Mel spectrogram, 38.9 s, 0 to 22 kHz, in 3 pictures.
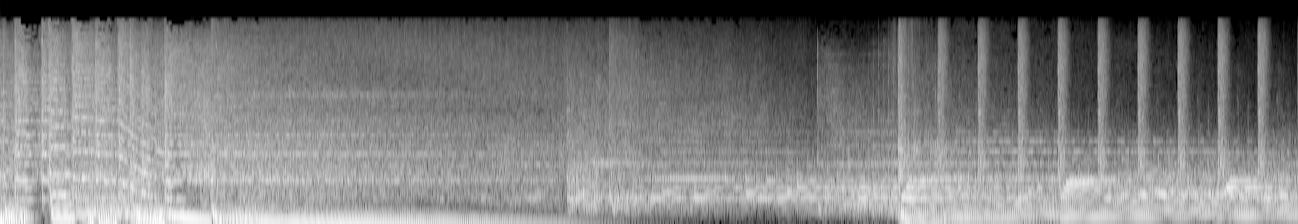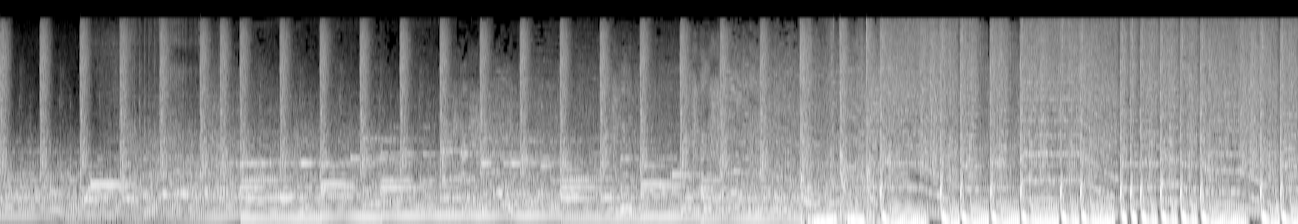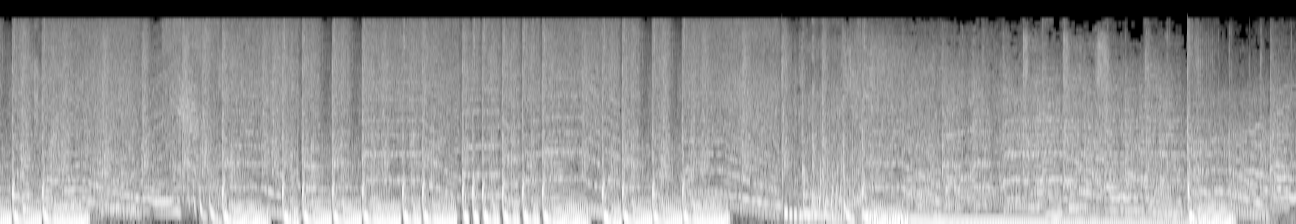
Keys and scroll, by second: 11.8 ctrl+Return, 13.6 l, 20.9 ctrl+j, 26.3 space.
